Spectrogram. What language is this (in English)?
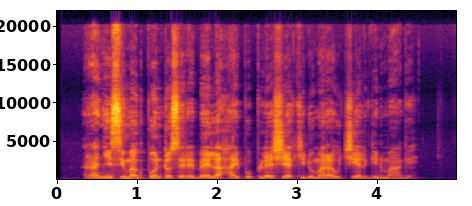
Luo (Kenya and Tanzania)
